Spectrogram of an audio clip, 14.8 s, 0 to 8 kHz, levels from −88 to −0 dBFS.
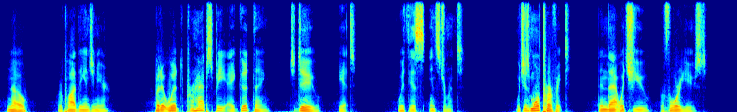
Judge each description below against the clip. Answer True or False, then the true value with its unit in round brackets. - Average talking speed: False (115 wpm)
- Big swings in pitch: False (3.2 semitones)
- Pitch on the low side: True (115 Hz)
